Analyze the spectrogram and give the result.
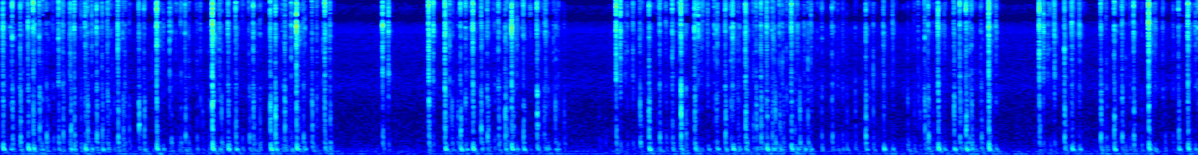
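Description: Fingertips type fast on a MacBook Pro keyboard with plastic keycaps in an aluminum body, making a dense stream of short, soft clicks with a low, muted thump. The typing runs in quick bursts, with brief pauses around four and seven seconds before continuing at the same pace.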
